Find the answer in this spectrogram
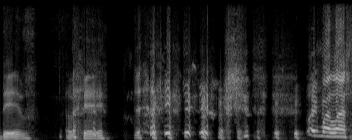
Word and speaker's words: Dev: make assumptions oh yeah it's pronounced Dave okay my last name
